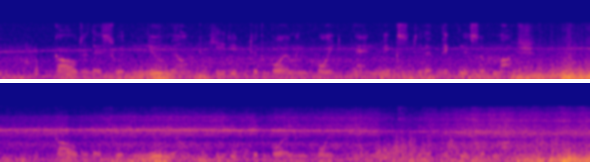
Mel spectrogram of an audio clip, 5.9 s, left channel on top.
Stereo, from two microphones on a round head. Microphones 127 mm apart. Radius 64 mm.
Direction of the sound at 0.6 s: 75° left (ahead or behind).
